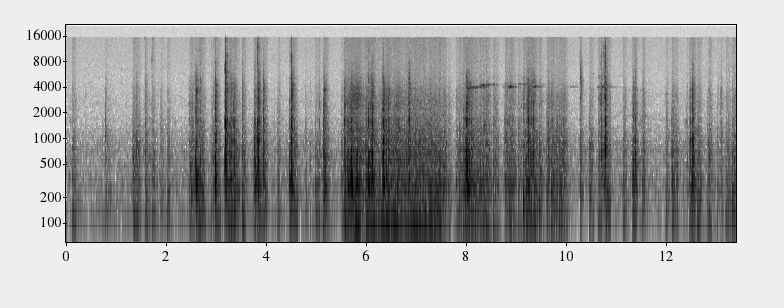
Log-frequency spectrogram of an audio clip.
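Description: Close-up chewing of crispy deep-fried pork chicharon bulaklak, a run of irregular crisp crunches and mouth clicks, busiest and loudest about six seconds in.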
